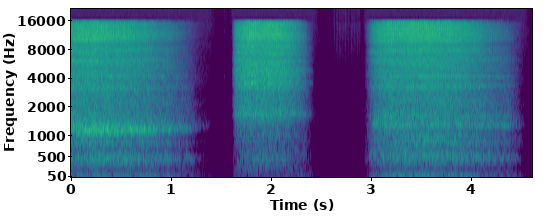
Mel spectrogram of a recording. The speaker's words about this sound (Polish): Wdech, wydech. Wdech, wydech. Bardzo dobrze. Poczuj wypełniające cię świeże powietrze wraz z wydechem i to, jak cały stres opuszcza twoje ciało przy wydechu.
